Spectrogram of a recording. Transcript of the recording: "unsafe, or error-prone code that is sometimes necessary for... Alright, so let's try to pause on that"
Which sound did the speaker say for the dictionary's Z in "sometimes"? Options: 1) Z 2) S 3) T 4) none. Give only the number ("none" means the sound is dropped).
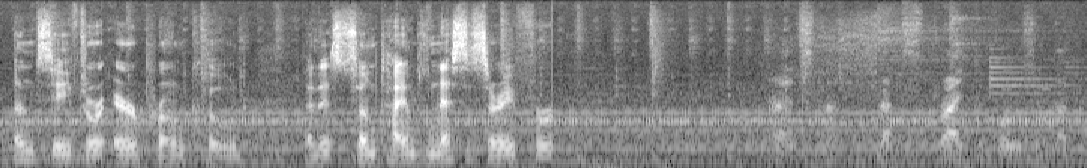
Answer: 1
